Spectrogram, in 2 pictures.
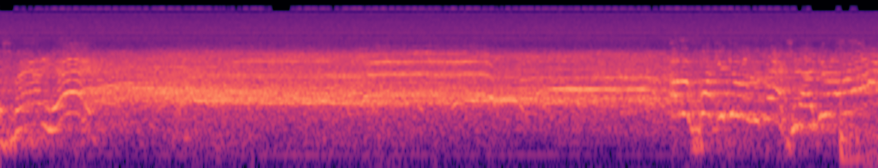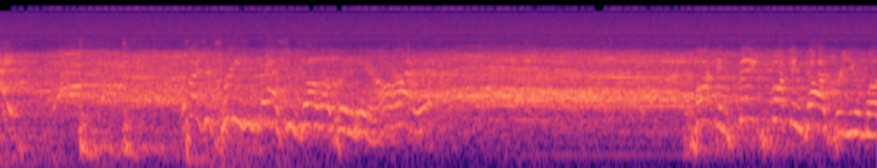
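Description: Large concert crowd cheering and whooping, many voices yelling and holding long shouts over a steady roar.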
